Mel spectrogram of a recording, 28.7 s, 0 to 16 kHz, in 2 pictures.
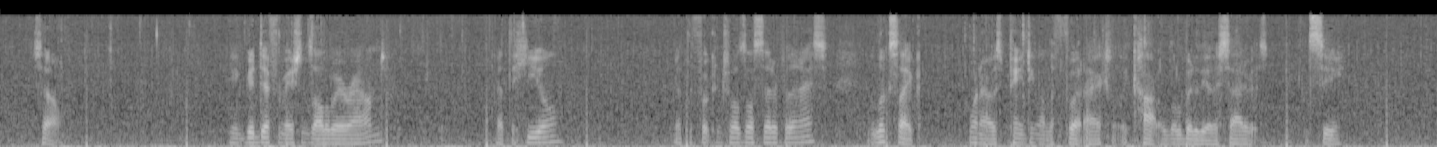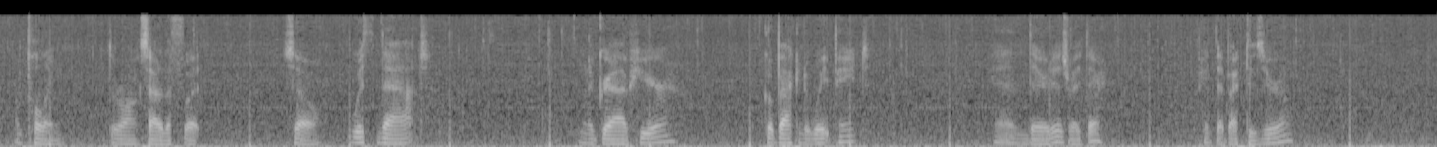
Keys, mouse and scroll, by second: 1.1 ctrl+z, 1.7 middle click, 4.7 right click, 5.8-10.0 drag, 13.3-19.9 drag, 19.9 right click, 21.5 click, 23.5 right click, 25.3-28.0 drag.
